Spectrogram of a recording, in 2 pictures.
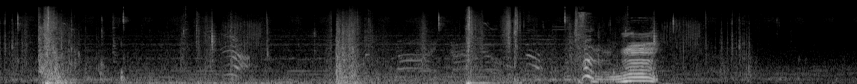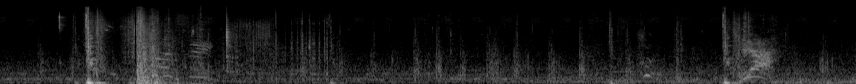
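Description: Arrows thud as they are loosed.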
